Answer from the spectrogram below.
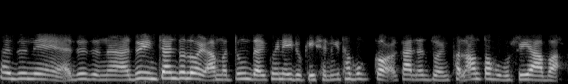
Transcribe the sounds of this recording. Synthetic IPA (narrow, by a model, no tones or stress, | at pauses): ɐduneɐ̰dudunɐːduintɐɾndulojɾamɐtuŋdɐːjkʰojnɐedukesʰɐnɡitʰɐbukːɐwɾɐkʰanːɐzojnpʰɐt̚lawntawɦɐwbɐsujabɐ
